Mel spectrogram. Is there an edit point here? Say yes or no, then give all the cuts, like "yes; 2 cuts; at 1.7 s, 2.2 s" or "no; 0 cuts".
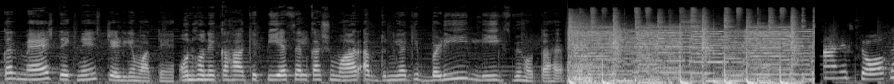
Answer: yes; 2 cuts; at 5.6 s, 8.1 s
